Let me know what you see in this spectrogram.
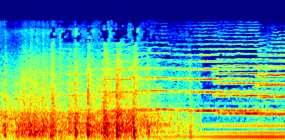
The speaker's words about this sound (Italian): In seguito, recuperati i bagagli e dopo un breve giro per New York, i tre si sistemarono in un vagone letto, su un treno che li avrebbe portati fino a Kingston, in Canada.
